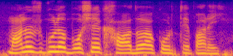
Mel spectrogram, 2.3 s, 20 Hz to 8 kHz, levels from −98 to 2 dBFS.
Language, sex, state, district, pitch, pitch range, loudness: Bengali, male, West Bengal, Cooch Behar, 200 Hz, 185-240 Hz, -14 LUFS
